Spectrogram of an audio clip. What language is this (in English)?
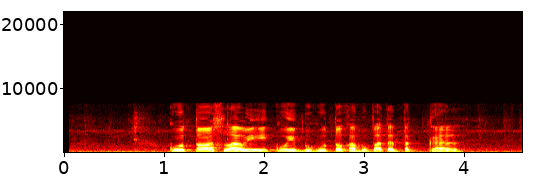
Javanese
